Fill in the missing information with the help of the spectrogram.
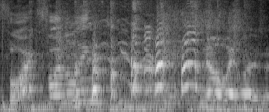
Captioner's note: group laughs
